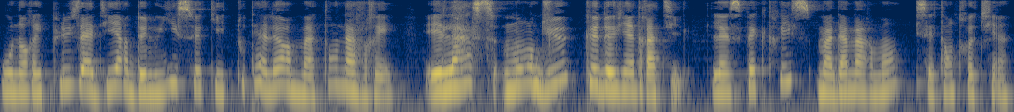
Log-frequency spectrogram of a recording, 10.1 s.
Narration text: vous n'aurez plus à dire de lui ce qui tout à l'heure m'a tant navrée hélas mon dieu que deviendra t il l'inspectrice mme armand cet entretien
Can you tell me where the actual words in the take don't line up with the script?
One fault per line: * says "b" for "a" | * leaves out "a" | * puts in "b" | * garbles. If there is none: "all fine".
all fine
